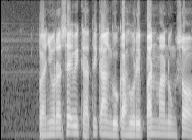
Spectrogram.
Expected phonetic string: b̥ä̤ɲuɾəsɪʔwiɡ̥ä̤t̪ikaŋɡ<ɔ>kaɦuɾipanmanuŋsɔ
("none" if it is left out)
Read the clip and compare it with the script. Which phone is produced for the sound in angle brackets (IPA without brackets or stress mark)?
o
